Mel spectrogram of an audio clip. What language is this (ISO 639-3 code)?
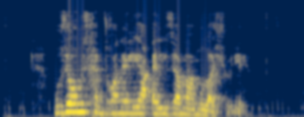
kat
